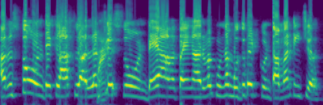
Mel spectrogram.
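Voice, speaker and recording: A woman playing a sharp-tongued schoolteacher who mocks and argues with her rival. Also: high-pitched, racing, lightly acted. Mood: scolding. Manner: sarcastic, mocking retorts. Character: sharp-tongued young female teacher, mocking rival. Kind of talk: comedy sketch acting.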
